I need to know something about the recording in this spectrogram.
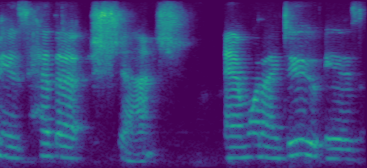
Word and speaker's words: Szasz: My name is Heather Szasz, and what I do is I'm a professional dog trainer with a twist.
